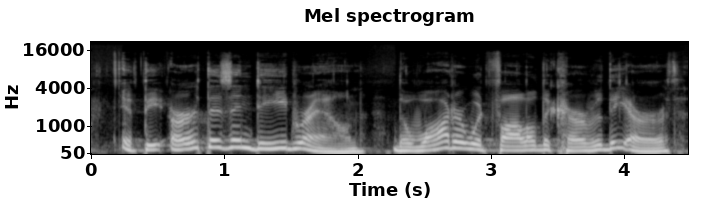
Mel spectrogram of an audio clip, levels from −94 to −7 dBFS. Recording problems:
squashed, flat; somewhat

